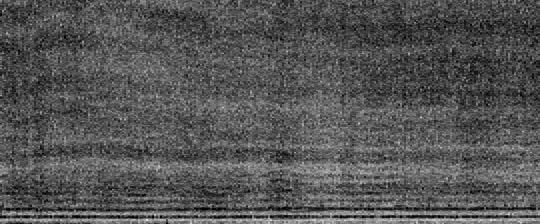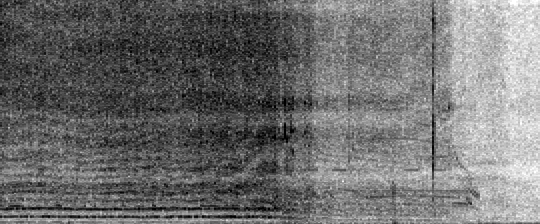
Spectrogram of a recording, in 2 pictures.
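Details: DJI FPV drone flying on third-party Amazon propellers: steady high motor whine with a rough, wavering buzz that fades as throttle drops. Strange vibration from poor-quality props.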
